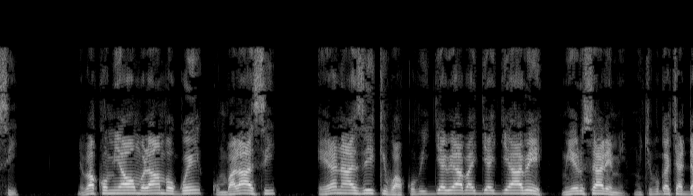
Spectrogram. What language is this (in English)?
Ganda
